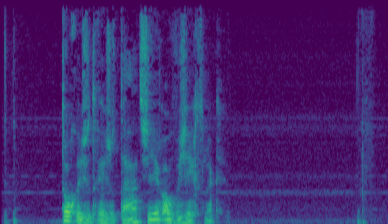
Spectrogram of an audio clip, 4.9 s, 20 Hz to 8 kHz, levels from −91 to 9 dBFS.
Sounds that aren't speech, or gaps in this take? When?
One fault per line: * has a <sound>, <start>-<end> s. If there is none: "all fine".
all fine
